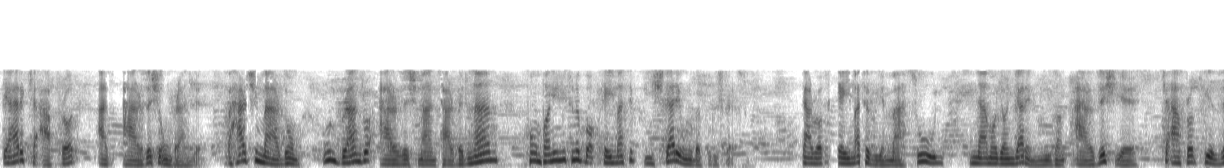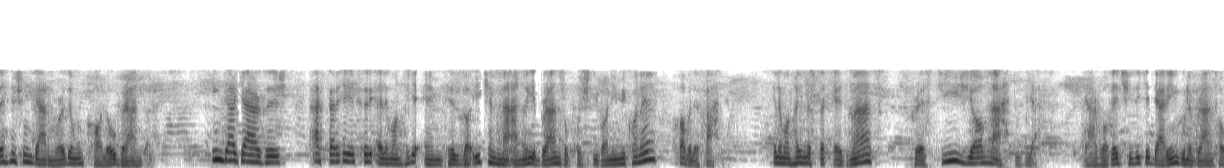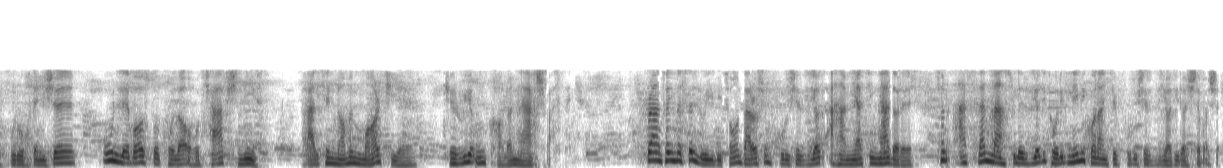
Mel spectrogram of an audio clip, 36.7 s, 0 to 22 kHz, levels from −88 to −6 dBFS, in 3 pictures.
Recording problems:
garbled, watery; badly; nothing above 4 kHz
wrong speed, natural pitch; too fast; 1.5 times normal speed
background chatter; noticeable; throughout; 4 voices, 20 dB below the speech

